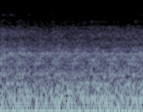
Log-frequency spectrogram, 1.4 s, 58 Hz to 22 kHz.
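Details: 1996 Ford F250 7.3 diesel idling after AC recharge, AC blowing cold, about 70 °F outside: low, even idle rumble with a steady beat, no knocks or surging; idling normally.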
